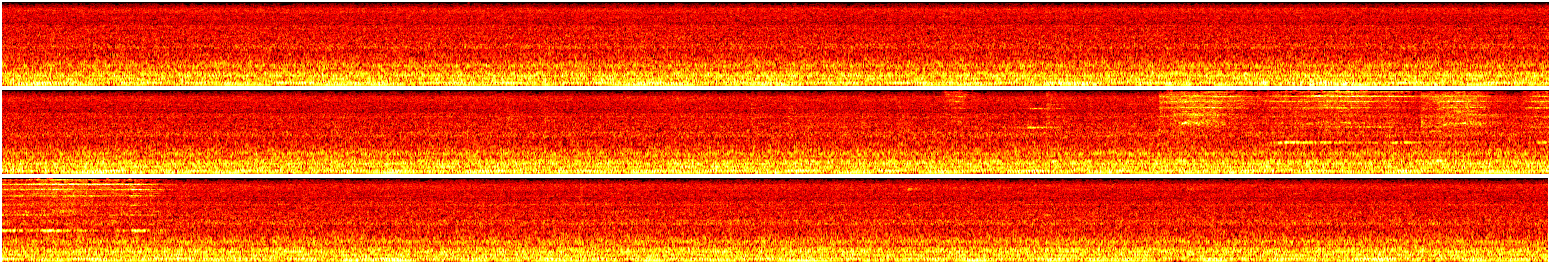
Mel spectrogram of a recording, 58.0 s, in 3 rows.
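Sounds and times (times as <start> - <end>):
electric train humming: 23.4 - 45.2
high-pitched squeal: 33.8 - 40.8.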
